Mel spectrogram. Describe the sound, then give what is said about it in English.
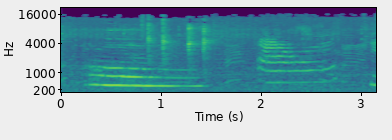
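A family's cat meows twice on Christmas Eve 2017, a long drawn-out cry followed by a shorter, rising-and-falling meow, both clear and fairly loud against a quiet background. “We've got cats.”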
